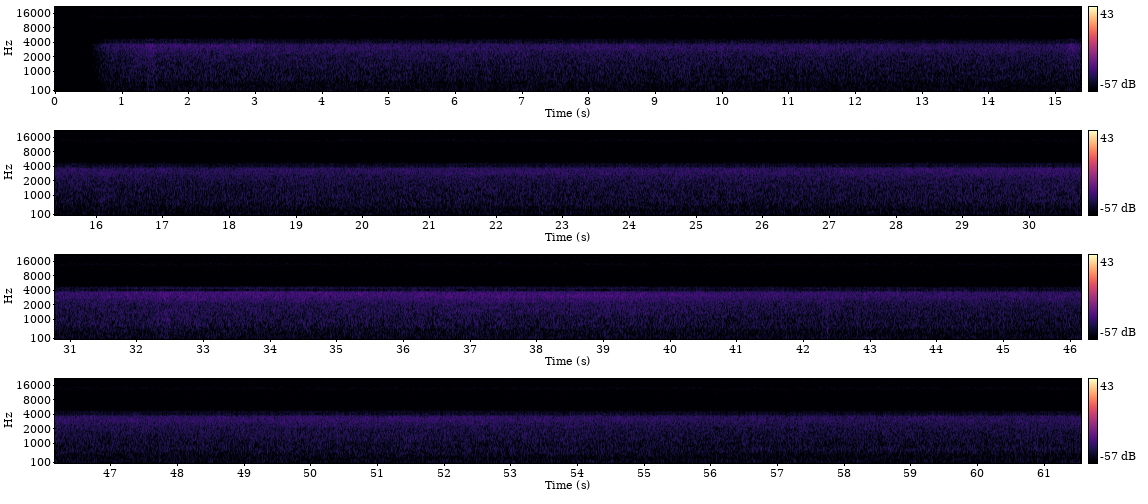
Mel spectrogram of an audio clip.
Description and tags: Breezy August day in Nuuksio forest.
